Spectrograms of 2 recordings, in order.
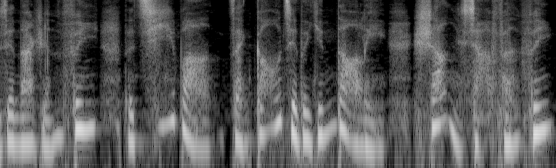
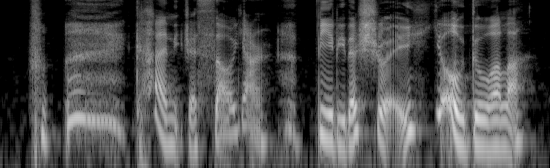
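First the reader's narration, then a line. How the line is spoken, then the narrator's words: Laughing. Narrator (Chinese): 宋明笑道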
